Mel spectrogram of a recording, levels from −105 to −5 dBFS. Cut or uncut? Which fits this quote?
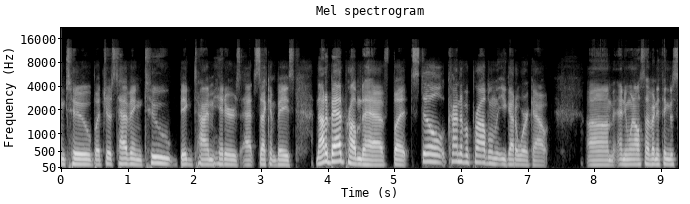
uncut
